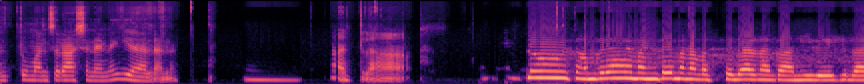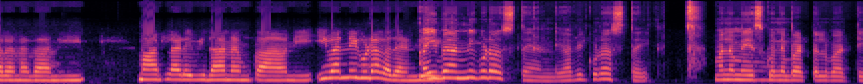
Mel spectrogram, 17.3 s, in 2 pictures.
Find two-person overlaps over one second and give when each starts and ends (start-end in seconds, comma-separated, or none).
none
